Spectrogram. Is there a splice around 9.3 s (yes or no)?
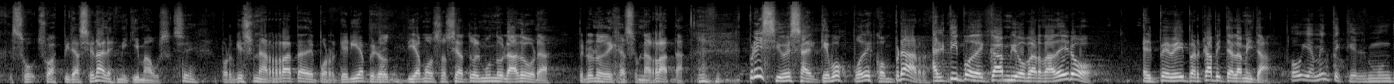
yes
